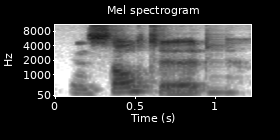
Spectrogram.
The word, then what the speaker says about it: insult: and verb stress so insulted to insult to insult someone verb second syllable stress and insult is what they said noun so that one does follow the rule of nouns for syllable stress verb second syllable stress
